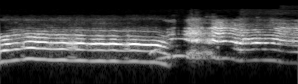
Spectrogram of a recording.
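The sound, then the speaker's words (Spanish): A girl cries loudly in one long, high-pitched wail that cracks into a strained, screaming sob, continuous for about two seconds, with no talking. “Y esa chica a la que ya no le tocó, que estuvo a una persona de, de despedirse, se puso como loca y se hizo viral, porque se puso a llorar y empezó a gritar”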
